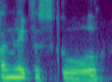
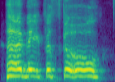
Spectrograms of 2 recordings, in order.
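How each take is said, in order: First: It is muttered quietly under the breath. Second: It is said loudly, like a shout. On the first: "if I had muttered I'm late for school" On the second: "rather than"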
